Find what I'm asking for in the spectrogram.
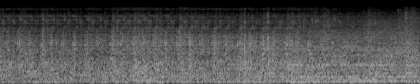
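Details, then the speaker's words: Honda Shine BS3 motorcycle at idle after a recently replaced timing chain: busy idle with a faint, uneven metallic tang-tang rattle as revs drop, worse when overheated; traced to a weak timing chain tensioner. "এই যে রেসটা যখন slow হচ্ছে, একটা ট্যাং ট্যাং ট্যাং ট্যাং হালকা হালকা আওয়াজ"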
